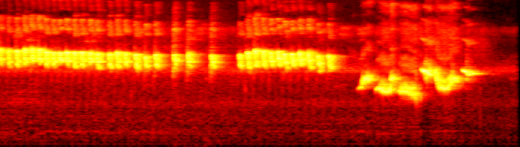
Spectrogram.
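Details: White-rumped shama in a cage bursting into open full song at dawn once its cage cover is lifted: long strings of fast, stuttering high notes broken by brief gaps, closing with rich swooping whistled phrases.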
